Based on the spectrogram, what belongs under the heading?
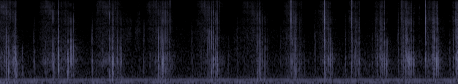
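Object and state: Denim shorts scratched with fingernails.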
